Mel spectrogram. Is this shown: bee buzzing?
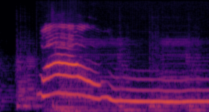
no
